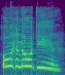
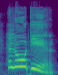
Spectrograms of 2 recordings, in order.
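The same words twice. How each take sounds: First: High, loud squeaky granny greeting; Mrs Doubtfire, too high. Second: A gentler nanny voice; Mrs Doubtfire, better. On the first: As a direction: overshoot the nanny voice upward. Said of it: "No, I've gone too high pitch". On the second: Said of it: "That's better". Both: Acted.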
